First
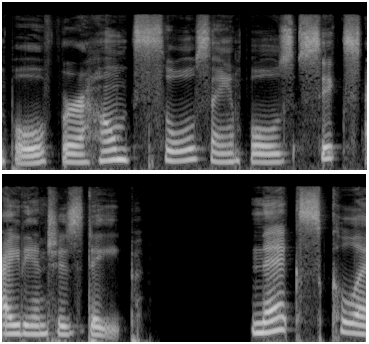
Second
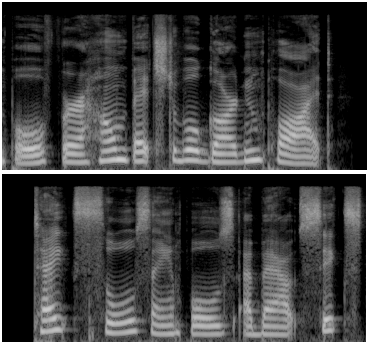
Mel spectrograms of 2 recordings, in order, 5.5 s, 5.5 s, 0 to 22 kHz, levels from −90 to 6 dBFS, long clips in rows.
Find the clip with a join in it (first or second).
first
